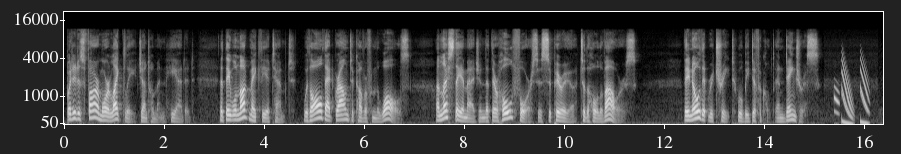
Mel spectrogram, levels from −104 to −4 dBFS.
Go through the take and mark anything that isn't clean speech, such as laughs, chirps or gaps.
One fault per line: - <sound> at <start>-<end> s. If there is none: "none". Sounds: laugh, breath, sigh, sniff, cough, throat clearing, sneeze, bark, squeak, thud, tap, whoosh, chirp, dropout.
- chirp at 15.4-16.1 s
